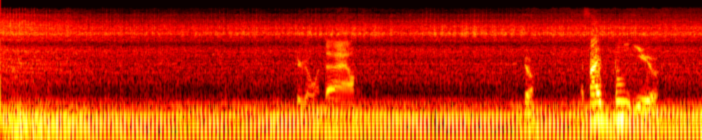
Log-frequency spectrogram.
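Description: A small kart engine idles with a steady, rattling buzz.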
